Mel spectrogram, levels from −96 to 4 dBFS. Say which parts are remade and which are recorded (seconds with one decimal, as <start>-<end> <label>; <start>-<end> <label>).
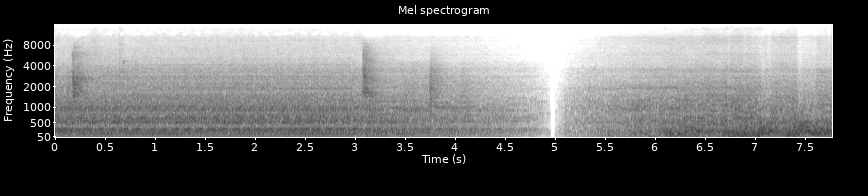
0.0-3.0 recorded; 3.0-5.1 remade; 5.1-5.5 recorded; 5.5-7.8 remade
